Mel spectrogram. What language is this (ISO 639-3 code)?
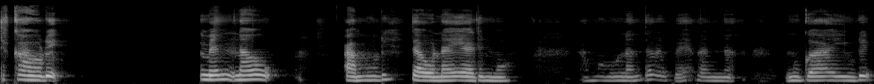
nco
